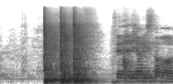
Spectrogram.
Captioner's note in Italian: knock on the door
